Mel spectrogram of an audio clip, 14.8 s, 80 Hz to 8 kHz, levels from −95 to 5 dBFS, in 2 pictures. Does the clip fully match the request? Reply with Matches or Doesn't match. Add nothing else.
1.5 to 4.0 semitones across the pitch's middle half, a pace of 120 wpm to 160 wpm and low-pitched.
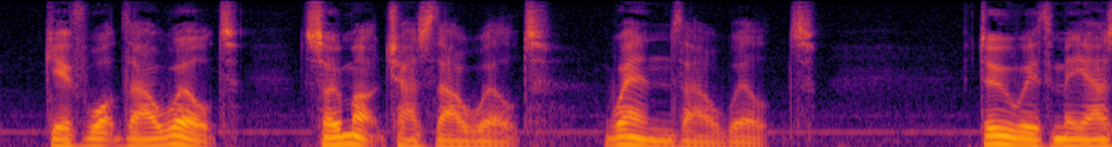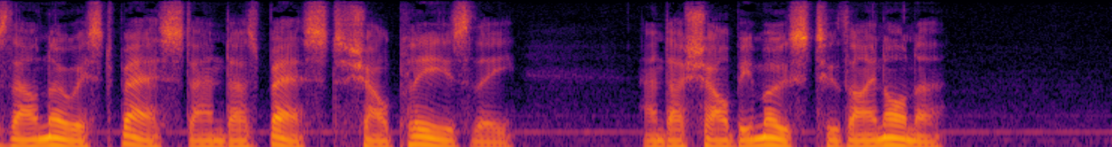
Matches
